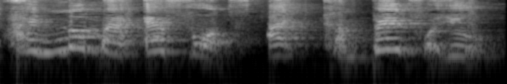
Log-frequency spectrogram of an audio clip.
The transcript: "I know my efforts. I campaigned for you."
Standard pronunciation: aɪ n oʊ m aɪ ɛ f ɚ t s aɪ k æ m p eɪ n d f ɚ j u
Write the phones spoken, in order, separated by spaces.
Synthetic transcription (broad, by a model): aɪ n oʊ m aɪ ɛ f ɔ t s aɪ k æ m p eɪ d f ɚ j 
